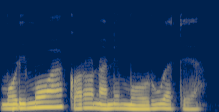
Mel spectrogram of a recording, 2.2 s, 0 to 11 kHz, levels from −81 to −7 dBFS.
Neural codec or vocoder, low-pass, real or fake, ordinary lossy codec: none; 7.2 kHz; real; none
